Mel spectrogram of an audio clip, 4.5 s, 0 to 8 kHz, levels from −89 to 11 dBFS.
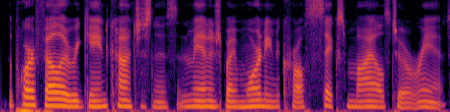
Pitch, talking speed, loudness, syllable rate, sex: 155 Hz, 215 wpm, -21 LUFS, 5.8 syllables/s, female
